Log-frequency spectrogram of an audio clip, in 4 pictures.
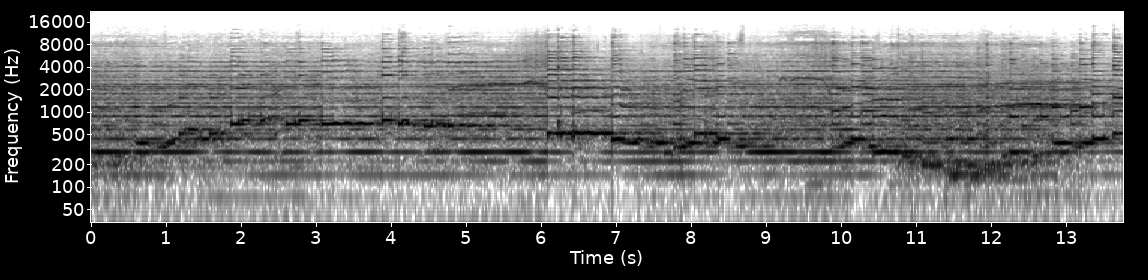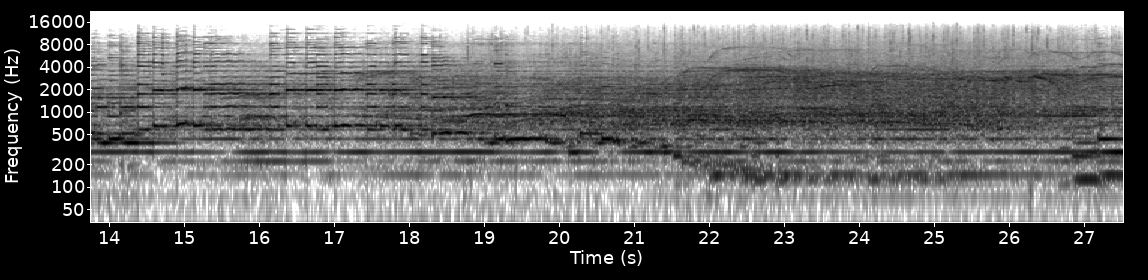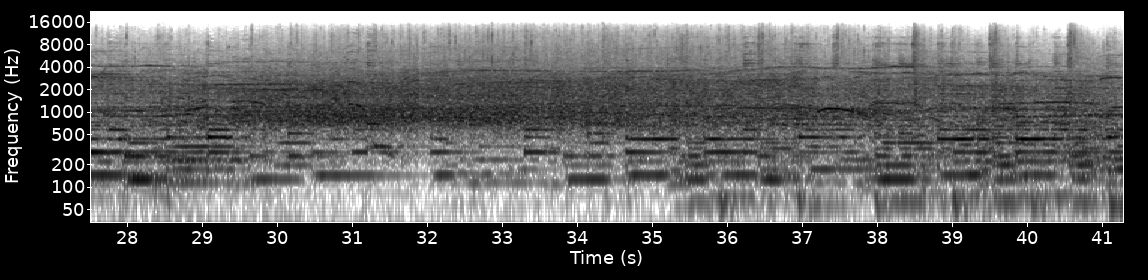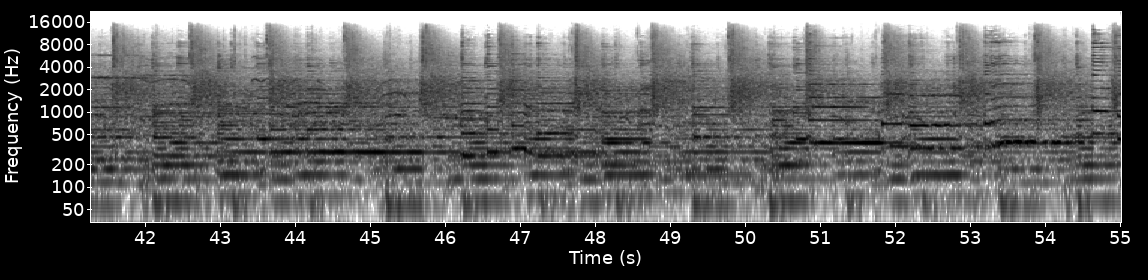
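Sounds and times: crowd applauding and cheering: 0.0s - 55.0s
acoustic guitar strumming: 10.0s - 55.0s.

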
